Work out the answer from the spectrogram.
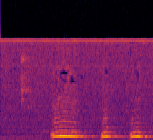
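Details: Zebra dove of the Bangkok perkutut type singing: three clear, mellow coos at a steady pitch, each starting with a brief upward lift and then held, spaced about half a second apart.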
